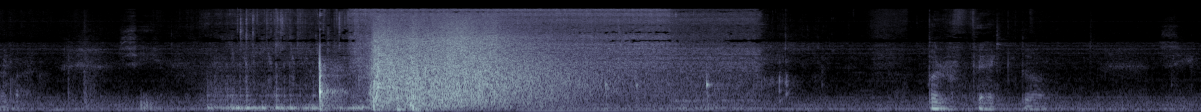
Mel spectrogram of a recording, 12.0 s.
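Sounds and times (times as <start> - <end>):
faucet running water into a cup: 2.1 - 7.7.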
